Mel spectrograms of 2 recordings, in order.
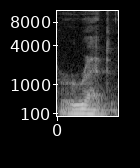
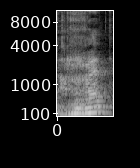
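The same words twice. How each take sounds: First: The r is smooth with the tongue pulled back. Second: The r is trilled with a rolling tongue. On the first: The speaker calls it right. "but red" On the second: The speaker calls it wrong. "So not red"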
